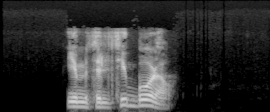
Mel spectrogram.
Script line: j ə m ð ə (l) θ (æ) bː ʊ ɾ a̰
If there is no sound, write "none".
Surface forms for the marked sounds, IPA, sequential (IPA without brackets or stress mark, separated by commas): l, i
